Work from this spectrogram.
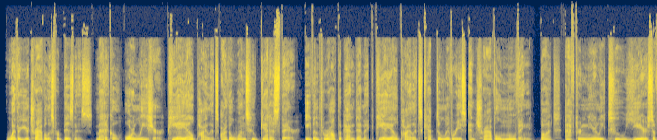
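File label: English, Canadian, male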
